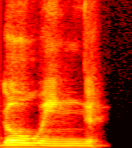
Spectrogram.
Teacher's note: when you have the ing, we don't usually get the G sound there. We actually get the ing, the N that ends in your throat, right? · We actually get the ing, the N that ends in your throat, right? Sort of a glottal sound at the back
